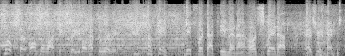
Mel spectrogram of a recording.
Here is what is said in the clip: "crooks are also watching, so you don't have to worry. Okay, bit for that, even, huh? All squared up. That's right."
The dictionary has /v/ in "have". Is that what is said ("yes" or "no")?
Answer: no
